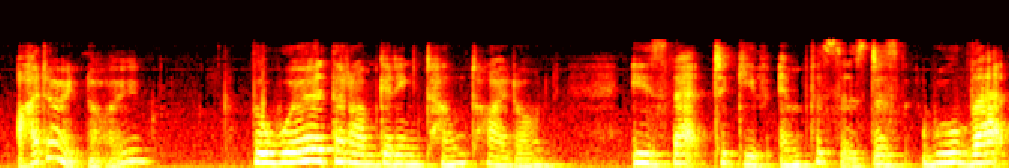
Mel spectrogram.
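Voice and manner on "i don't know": ordinary delivery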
